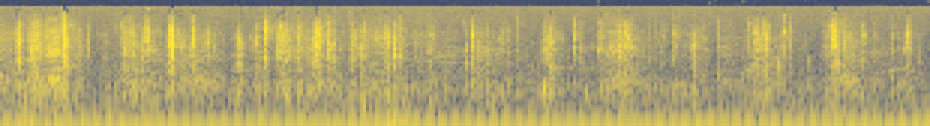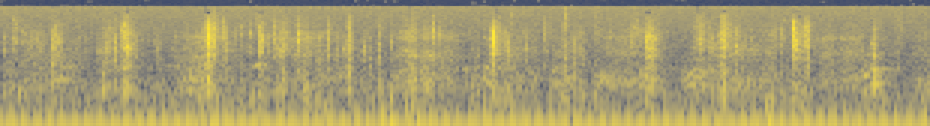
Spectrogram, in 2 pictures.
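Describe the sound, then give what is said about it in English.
Footsteps crunch steadily over loose train track gravel while walking along the side of a train track, each step a sharp, gritty scrape in an uneven walking rhythm, quiet, with no one speaking. “It's really hard to walk on this gravel, train track gravel.”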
